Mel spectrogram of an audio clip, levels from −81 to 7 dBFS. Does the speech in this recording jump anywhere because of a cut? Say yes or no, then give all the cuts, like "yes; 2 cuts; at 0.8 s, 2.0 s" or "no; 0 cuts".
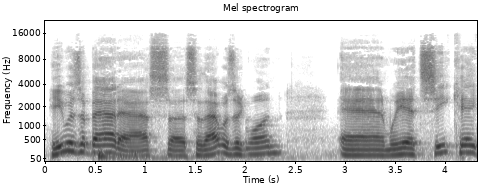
yes; 1 cut; at 2.0 s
